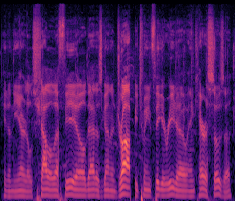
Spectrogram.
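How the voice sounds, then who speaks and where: A man calling live baseball play-by-play, steady and relaxed, with jokey asides between pitches. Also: brisk, clean tone, faint music behind.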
